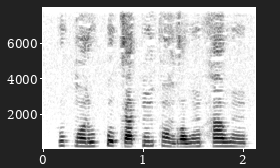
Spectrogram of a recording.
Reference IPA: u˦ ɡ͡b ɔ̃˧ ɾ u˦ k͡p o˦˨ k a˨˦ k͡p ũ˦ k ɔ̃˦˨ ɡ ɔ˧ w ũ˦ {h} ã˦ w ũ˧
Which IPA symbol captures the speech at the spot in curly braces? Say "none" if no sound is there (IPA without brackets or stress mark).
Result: h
